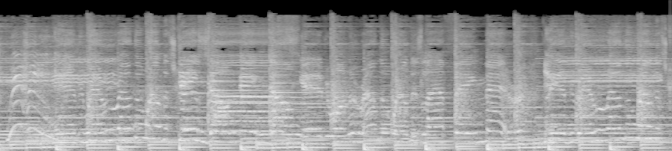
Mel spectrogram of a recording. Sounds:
Music, Christmas music, Christian music

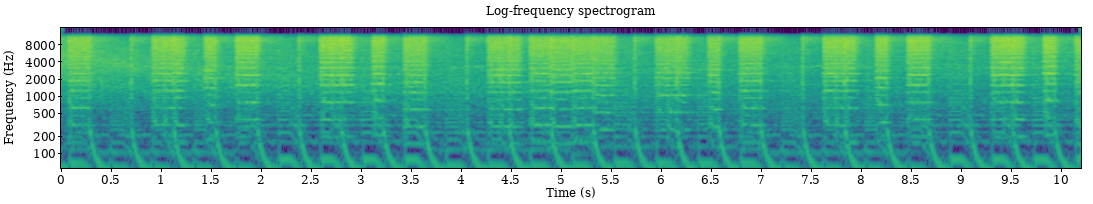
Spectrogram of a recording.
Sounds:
Music

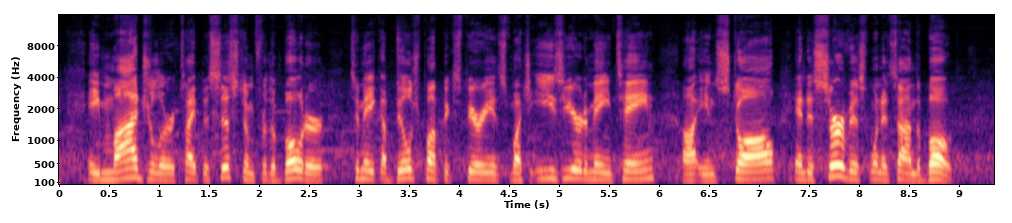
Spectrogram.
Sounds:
Speech

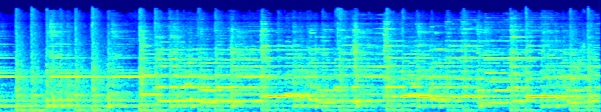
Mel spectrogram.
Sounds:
Music, Traditional music

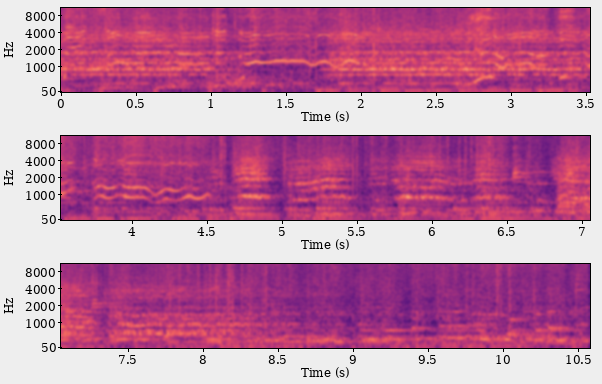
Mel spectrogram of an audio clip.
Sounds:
Choir, Music

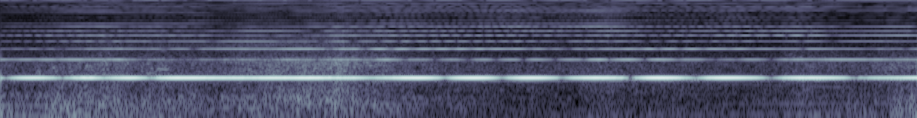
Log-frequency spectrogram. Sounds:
Civil defense siren, Car, Vehicle

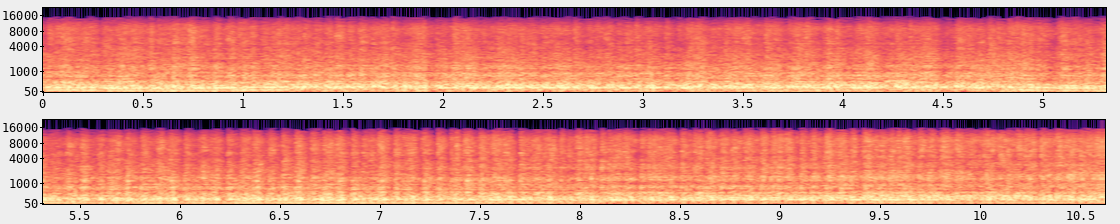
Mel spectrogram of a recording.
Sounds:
Vehicle

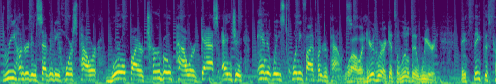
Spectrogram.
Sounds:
Music, Speech

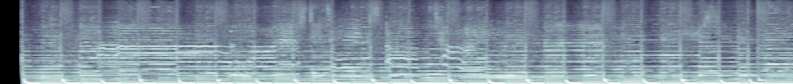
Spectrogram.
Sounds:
Music

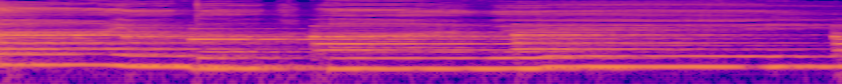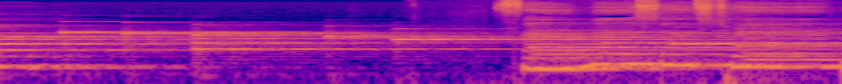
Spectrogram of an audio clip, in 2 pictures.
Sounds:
Female singing, Music

